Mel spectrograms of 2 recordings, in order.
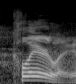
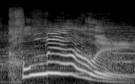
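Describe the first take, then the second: First: Said in the usual way. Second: High, louder sarcastic "Clearly" stretched out; mock amazement. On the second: Real, not acted. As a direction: play "Clearly" as an exaggerated ironic exclamation, pitched high. Sarcastic joke to the audience.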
